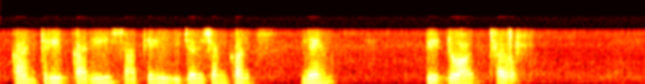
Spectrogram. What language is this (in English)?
Gujarati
